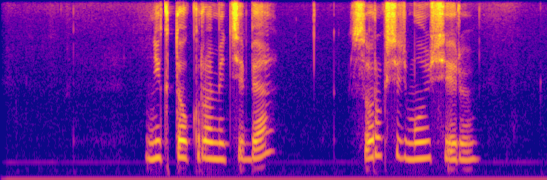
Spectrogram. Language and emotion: Russian, neutral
